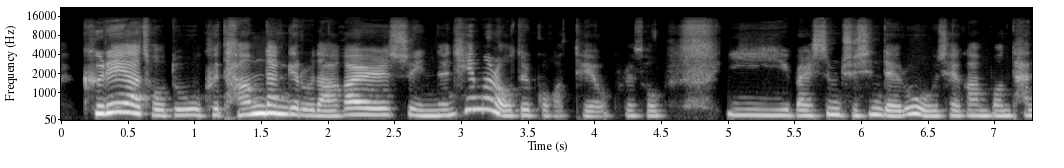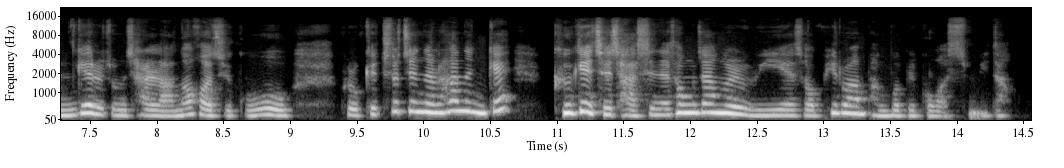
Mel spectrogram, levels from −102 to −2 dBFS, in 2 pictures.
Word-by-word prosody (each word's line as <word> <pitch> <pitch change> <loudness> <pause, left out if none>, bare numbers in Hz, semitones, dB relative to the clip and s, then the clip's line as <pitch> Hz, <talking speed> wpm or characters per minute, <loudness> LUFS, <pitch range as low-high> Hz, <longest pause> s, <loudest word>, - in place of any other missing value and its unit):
그래야 285 +1 +6
저도 205 -2 -3
그다음 220 +5 +5
단계로 240 -7 +5
나갈 220 +4 +1
수 220 0 -9
있는 190 +3 -2
힘을 395 +4 -2
얻을 190 +1 -3
것 185 - -13
같아요. 175 -1 -14
그래서 185 -1 -11 0.5
이 200 -2 -5
말씀 195 +4 -3
주신 200 +3 -4
대로 195 +1 0
제가 190 0 -8
한번 185 0 -4
단계를 200 +7 0
좀 200 -2 -8
잘 195 0 -7
나눠 185 +5 -4
가지고 190 0 -4 0.4
그렇게 210 +1 -6
추진을 325 0 +1
하는 345 -5 +4
게 375 +7 -3 0.3
그게 285 +2 +4
제 235 -5 -2
자신의 210 +1 -7
성장을 285 -7 +4
위해서 195 -1 -5
필요한 270 0 0
방법일 185 -1 -6
것 180 - -10
같습니다. 180 +2 -15
205 Hz, 330 characters per minute, -22 LUFS, 185-250 Hz, 0.5 s, 그래야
